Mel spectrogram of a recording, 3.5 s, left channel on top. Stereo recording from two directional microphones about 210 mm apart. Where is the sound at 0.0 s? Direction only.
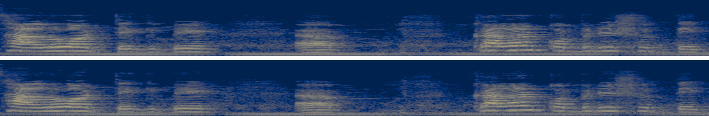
15° right (ahead or behind).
